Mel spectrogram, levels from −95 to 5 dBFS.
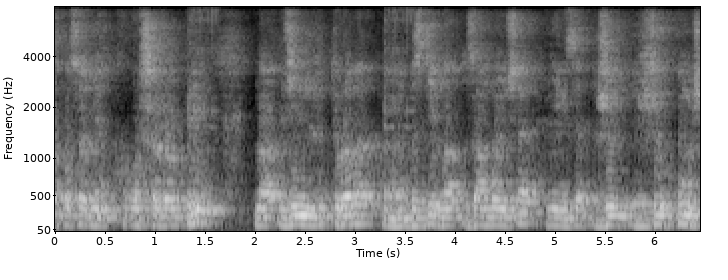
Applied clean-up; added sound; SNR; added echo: neural separator model SepFormer DNS4.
